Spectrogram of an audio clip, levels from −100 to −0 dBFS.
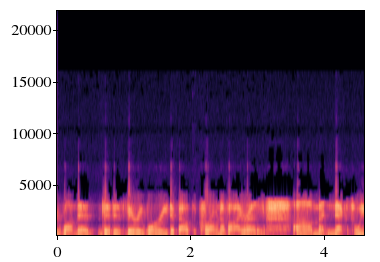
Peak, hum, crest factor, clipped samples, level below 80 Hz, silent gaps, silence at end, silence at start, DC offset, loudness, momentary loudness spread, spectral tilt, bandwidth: -4 dBFS; none; 18 dB; under 0.1%; -60 dBFS; none; 0 s; 0 s; under 0.1%; -20 LUFS; 7 LU; -3 dB/octave; 7.6 kHz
